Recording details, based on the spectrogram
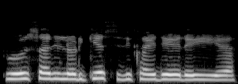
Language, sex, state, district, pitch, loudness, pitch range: Rajasthani, male, Rajasthan, Nagaur, 235 Hz, -13 LUFS, 220-255 Hz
